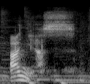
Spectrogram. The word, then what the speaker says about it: añas: Inquua es añas. Ya, añas, así aceptas, tal como se está pronunciando.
